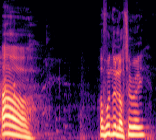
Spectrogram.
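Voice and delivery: loud Birmingham accent, inflection dropping at the end. Speaker shows how the accent makes good news sound bad, birmingham accent, falling inflection. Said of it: "the inflection goes down at the end".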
